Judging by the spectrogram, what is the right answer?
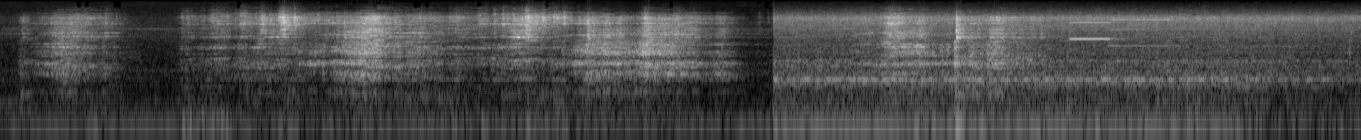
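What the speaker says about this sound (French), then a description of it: "Faire chauffer jusqu'à ébullition le sucre, le rhum et ajouter le verre d'eau." A pot of sugar, rum and water heating on the stove, giving a soft bubbling hiss with faint scraping and clinks, close and steady with no talking.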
